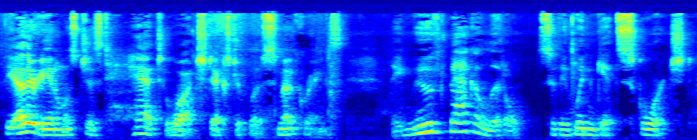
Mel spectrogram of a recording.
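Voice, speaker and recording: Unhurried, expressive woman reading a storybook. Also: low-pitched, creaky, slight background noise. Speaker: volunteer story reader. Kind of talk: children's read-aloud narration. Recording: roomy echo.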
